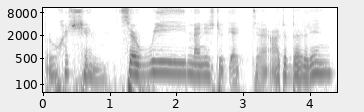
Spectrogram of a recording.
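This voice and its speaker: Gravelly, dark-voiced older woman reminiscing. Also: fairly low pitch. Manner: halting, digressive storytelling with many restarts. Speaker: interviewee recounting childhood. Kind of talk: spoken memoir, oral history.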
